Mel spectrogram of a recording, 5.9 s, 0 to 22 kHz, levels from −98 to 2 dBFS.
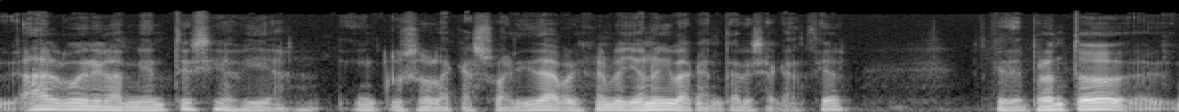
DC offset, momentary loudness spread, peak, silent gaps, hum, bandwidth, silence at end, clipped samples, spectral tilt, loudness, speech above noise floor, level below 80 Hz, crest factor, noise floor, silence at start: under 0.1%; 13 LU; -4 dBFS; none; none; 14 kHz; 0 s; under 0.1%; -7.5 dB/octave; -22 LUFS; 31 dB; -40 dBFS; 18 dB; -52 dBFS; 0 s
